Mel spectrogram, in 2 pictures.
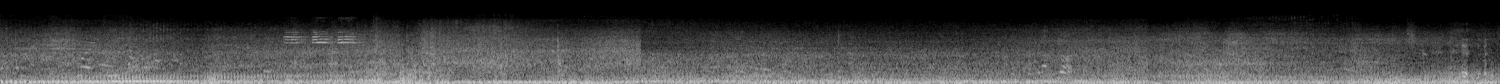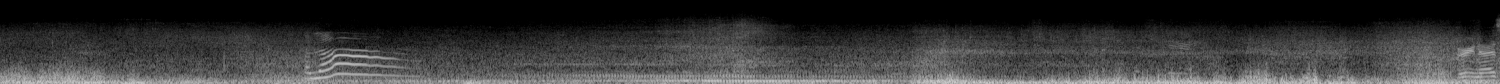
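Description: Motor scooters passing close by on a bridge lane, their small engines running and fading, over a steady rumble of wind on the microphone. A short rising tone sounds about 18 seconds in.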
